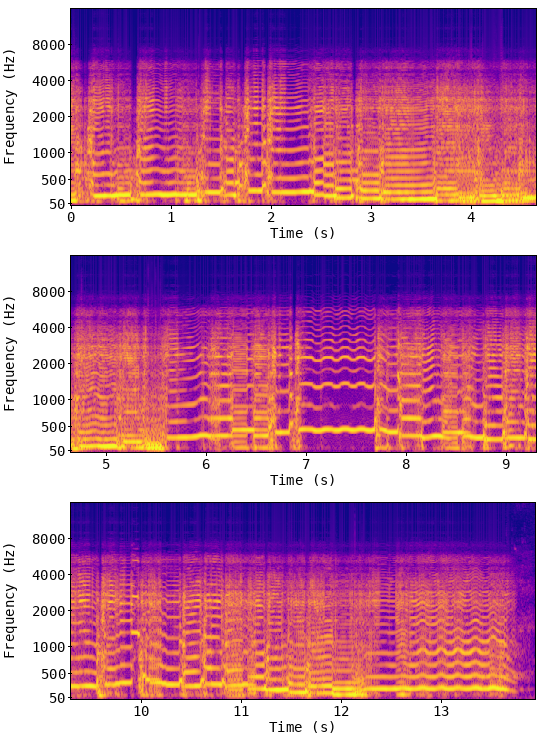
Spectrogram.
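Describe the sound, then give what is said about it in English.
Distorted electric guitar played through a Basic Audio Scarab Deluxe distortion pedal set to a rough, harsh tone. Loud, dense, sustained notes and chords fill the passage almost without a break, with no voices. “the first pedal, I hit the interface, and then I hit this Basic Audio Scarab Deluxe. Oh, let's hear that.”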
